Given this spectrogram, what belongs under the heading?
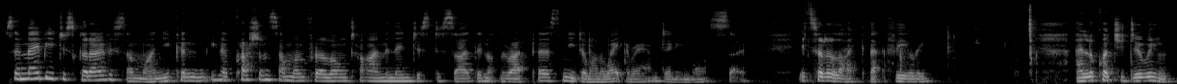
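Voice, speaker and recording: This is a woman with an Australian accent, doing a casual tarot reading to camera. Her voice sits low, and it sounds nasal and a little rough from a cold and a sore throat. She talks in a chatty, enthusiastic way, filling pauses with plenty of ums. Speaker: tarot reader.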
